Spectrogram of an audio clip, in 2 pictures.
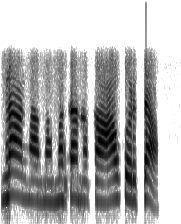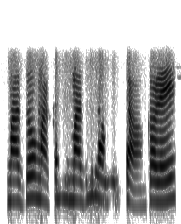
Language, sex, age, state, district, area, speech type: Goan Konkani, female, 45-60, Goa, Murmgao, rural, conversation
